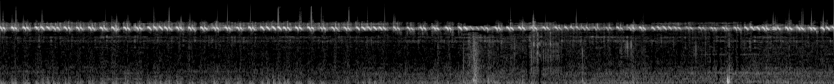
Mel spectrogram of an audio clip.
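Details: Cricket chirping used against rats, a high, rapid pulsing trill running steadily, briefly dipping mid-way, with a couple of faint clicks in the background.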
